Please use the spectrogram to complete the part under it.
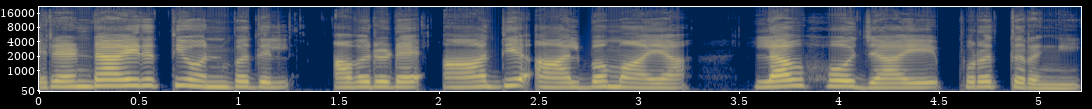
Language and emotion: Malayalam, neutral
